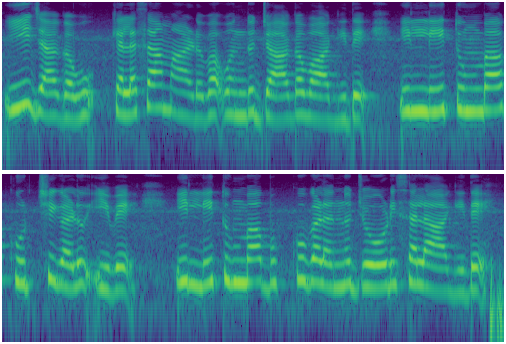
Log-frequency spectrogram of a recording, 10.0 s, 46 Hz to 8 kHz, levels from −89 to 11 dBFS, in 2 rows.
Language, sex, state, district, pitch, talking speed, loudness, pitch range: Kannada, female, Karnataka, Bangalore, 265 Hz, 85 wpm, -14 LUFS, 245-290 Hz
